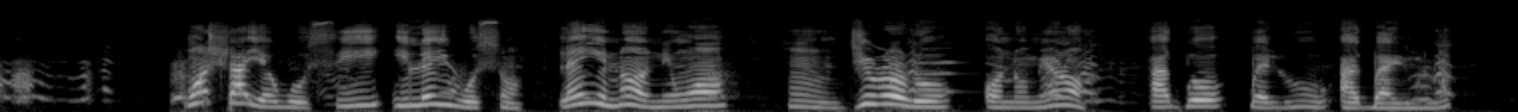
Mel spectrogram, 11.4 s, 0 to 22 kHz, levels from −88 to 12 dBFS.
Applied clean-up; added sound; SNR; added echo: neural mask model RNNoise.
